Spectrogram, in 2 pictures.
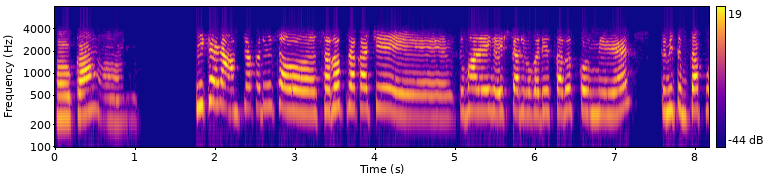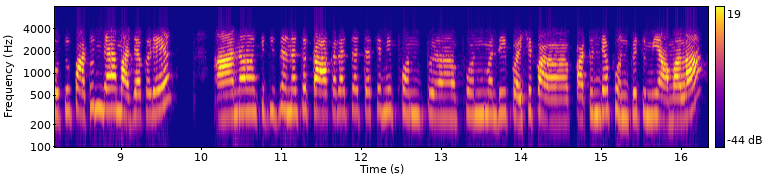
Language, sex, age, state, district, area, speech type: Marathi, female, 30-45, Maharashtra, Thane, urban, conversation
